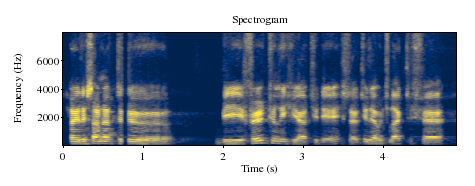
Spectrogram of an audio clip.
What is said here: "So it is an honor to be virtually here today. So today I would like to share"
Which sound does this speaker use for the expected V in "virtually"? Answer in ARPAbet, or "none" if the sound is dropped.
F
